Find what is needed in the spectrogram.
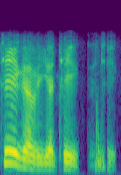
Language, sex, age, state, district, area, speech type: Hindi, male, 45-60, Uttar Pradesh, Bhadohi, urban, conversation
